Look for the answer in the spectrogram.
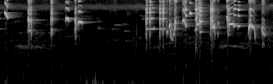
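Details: Javan white-eye song to coax a silent bird into singing: a few isolated high chirps, a brief lull, then a fast, continuous string of sharp twittering notes.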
